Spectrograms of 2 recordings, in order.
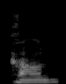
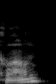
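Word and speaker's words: Köln: Started centered more towards visiting Cologne, which is Koln, but I get Koln is a little hard to pronounce if you haven't pronounced it all the time. Um, Cologne? Cologne is like what you can say if you don't want to say Koln, but Koln's a Oh, little okay.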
